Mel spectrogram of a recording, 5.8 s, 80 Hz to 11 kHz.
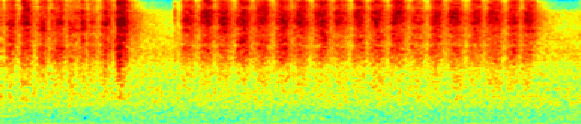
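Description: Sandpaper rubs by hand over curb rash on a 2019 Nissan Maxima SL wheel, a quiet, rhythmic back-and-forth scratching in steady strokes roughly twice a second, close and alone.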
